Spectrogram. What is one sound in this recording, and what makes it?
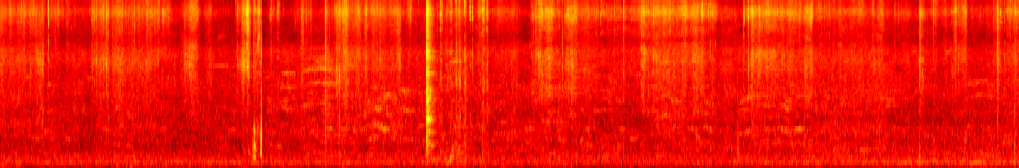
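Hands rub and crumble sandy clumps.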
